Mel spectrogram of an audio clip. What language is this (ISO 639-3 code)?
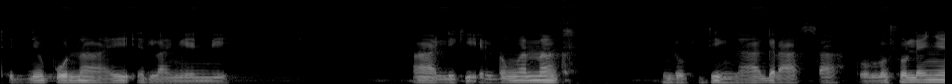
mas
